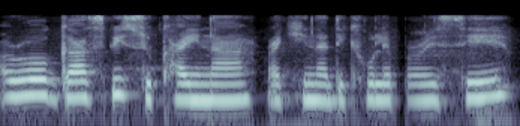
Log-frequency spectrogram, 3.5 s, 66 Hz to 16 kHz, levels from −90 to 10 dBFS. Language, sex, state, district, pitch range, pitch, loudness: Nagamese, female, Nagaland, Kohima, 205-235 Hz, 215 Hz, -16 LUFS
